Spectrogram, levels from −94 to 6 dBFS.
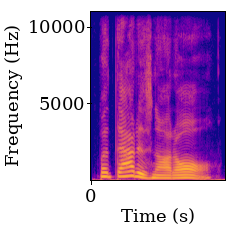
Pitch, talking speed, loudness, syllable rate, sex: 205 Hz, 225 wpm, -14 LUFS, 4.4 syllables/s, female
